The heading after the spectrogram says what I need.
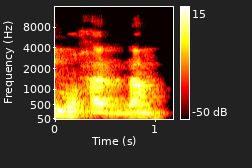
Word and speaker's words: محرم: پہلا قمری مہینہ ہے۔ اس کا تلفظ یوں ہے: میم مسموم یعنی میم پر پیش ہے، ہا مفتوح ہا پر زبر ہے، اور را مشدد را پر شد ہے، ساتھ زبر ہے، یعنی محرم۔ بسا اوقات یہ لفظ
